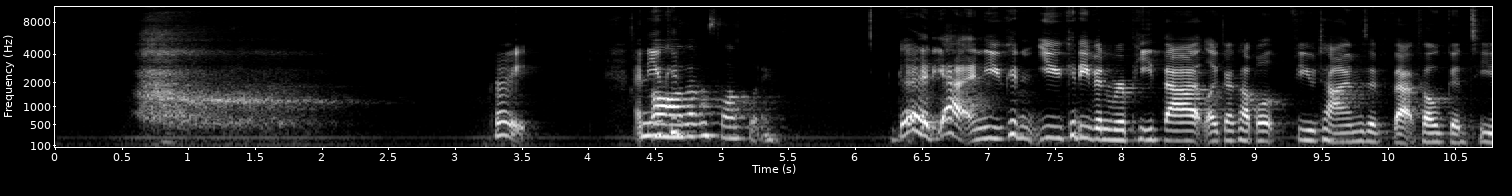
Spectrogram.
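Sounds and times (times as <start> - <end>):
faint steady hum: 0.0 - 10.7
long deep breath during a calming breathing exercise: 0.6 - 2.7
speech: 3.3 - 3.7, 4.3 - 5.6, 6.3 - 10.7.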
